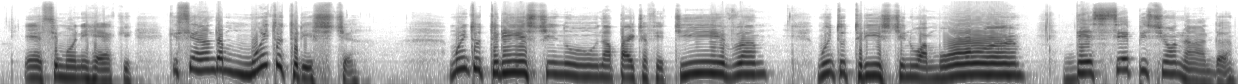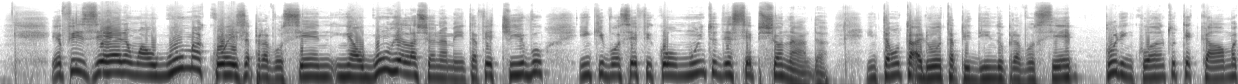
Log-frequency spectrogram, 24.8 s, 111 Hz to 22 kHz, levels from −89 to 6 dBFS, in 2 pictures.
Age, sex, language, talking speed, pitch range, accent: 50-69, male, Portuguese, 110 wpm, 170-230 Hz, Brazilian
